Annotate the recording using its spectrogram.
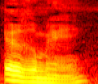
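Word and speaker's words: Hermès: er makan merk.tas tulisannya sama cuma beda cara bacanya Ya kalau ini merek tas Perancis Hermes ini er Me kalau Hermes dalam arti asal-usul hermeneutik hermeneutika Ernest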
